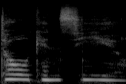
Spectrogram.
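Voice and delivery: barely audible, very quiet, hushed whisper. Passing by another character in the scene: whispering very quietly. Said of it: "I will whisper very quietly".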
